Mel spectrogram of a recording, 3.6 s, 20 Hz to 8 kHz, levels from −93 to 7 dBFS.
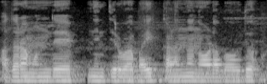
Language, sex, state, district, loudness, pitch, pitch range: Kannada, male, Karnataka, Bangalore, -18 LUFS, 105 Hz, 100-105 Hz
